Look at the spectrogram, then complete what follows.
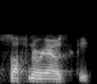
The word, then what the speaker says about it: Sufnerowski: It's pronounced just as it's spelled. Sufnerowski.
